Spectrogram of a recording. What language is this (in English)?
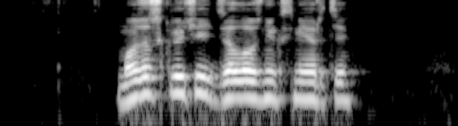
Russian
